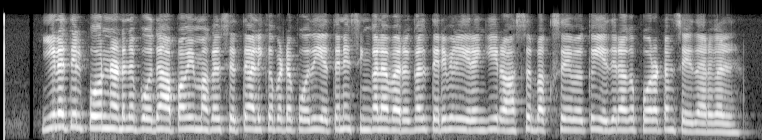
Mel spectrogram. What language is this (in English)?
Tamil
